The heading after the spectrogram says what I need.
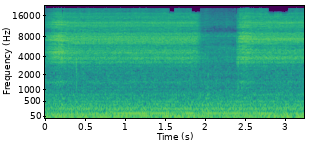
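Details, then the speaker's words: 1993 Plymouth Grand Voyager SE revived after 18 years parked: steady airy hiss that briefly cuts out and returns, no engine rhythm; owner suspects the brake booster is leaking in air and needs replacing, not confirmed. "pretty sure this means we need a new booster right because the boosters leak in air"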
